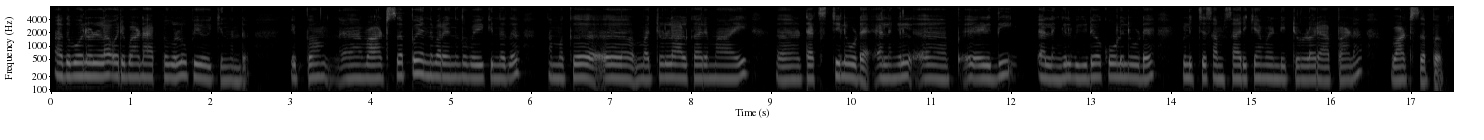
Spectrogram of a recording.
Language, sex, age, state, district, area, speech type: Malayalam, female, 18-30, Kerala, Kozhikode, urban, spontaneous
